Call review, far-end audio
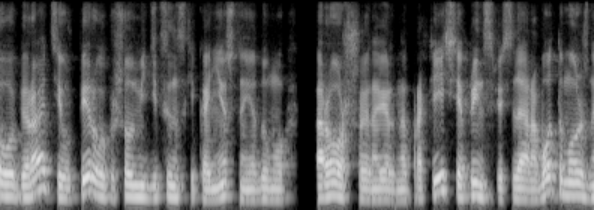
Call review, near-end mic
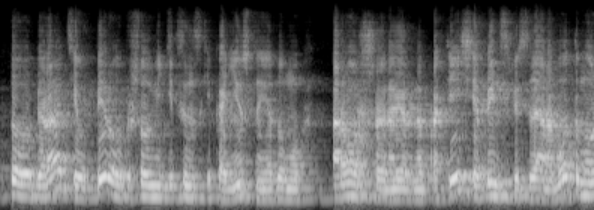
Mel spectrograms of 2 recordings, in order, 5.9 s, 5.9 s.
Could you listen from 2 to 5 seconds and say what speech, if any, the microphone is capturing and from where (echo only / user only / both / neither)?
echo only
